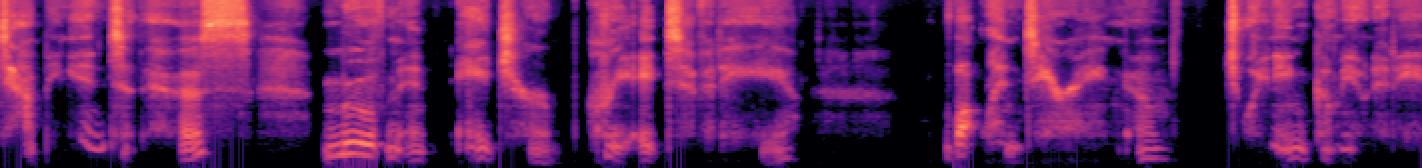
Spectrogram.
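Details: Adult woman with spasmodic dysphonia that developed after stress and illness, still audible in her voice; managed naturally, declining Botox; spasmodic dysphonia.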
